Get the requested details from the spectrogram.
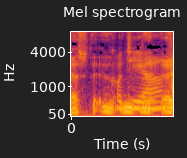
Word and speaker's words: Cotillard: Cotillard.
